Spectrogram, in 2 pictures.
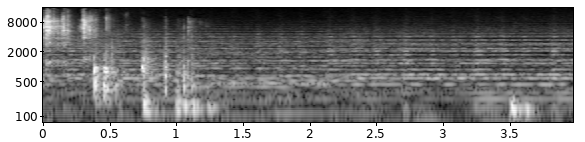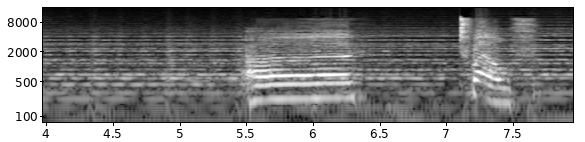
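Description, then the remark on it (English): Magma-looking dice, rolled for a dexterity saving throw in a tabletop game, clatter across a table in a quick burst of sharp taps and knocks, followed by a lone soft thunk; voices speak briefly afterward. “I'm gonna use my magma looking dice.”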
